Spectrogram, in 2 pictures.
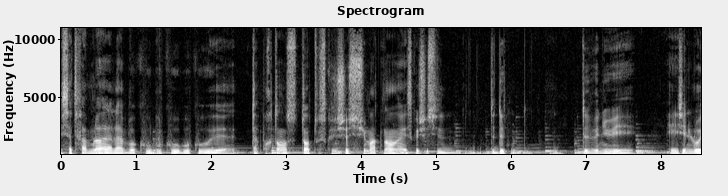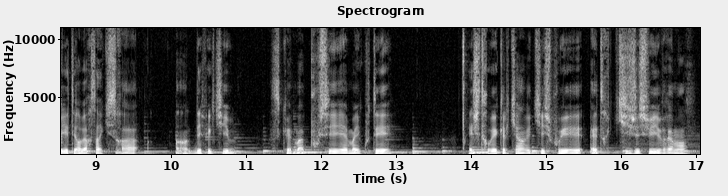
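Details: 25-year-old man who has stuttered since age 4, self-described as fairly severe and worse with stress, fatigue and in front of others; stutters less than in childhood but still stutters; stuttering.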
